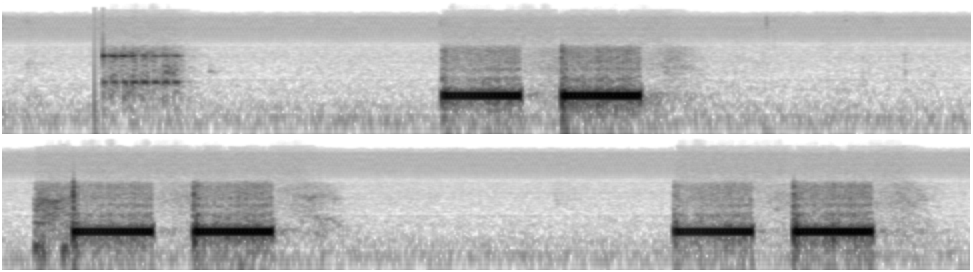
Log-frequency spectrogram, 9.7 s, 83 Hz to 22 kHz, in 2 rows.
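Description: A recorded call-back to someone whose phone dialed the Australian emergency number 000: a brief tone, then three pairs of ringback bursts in steady double rings, clear and moderately loud with no talk.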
